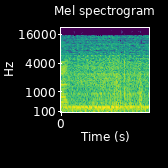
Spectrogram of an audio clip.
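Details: Suzuki Skydrive scooter after fitting a Mio regulator-rectifier (kiprok), battery disconnected; small single-cylinder ticks over with an even, steady beat, no misses or stumbles; normal idle with the battery off.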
